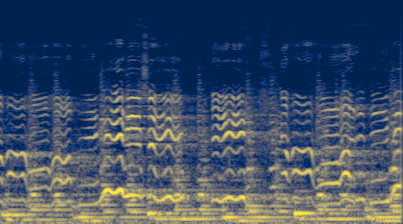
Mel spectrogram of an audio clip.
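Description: Operatic singing with strong vibrato, accompanied by a symphony orchestra.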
